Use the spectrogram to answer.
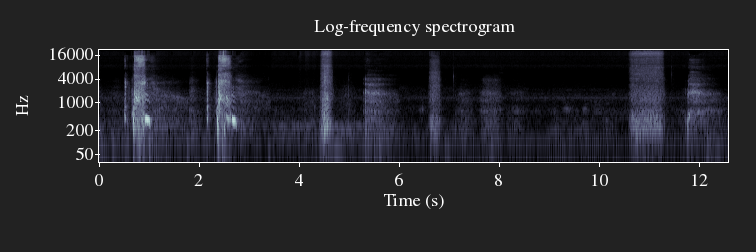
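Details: Woman with a bad cold: two forceful wet sneezes, then several smaller sneezes and sniffs in a quiet room; sneezing.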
